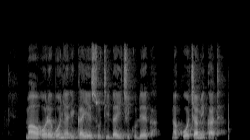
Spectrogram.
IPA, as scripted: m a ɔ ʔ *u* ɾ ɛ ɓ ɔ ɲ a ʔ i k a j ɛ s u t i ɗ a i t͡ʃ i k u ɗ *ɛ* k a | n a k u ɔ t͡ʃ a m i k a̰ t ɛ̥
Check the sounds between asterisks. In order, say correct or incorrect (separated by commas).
incorrect, correct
